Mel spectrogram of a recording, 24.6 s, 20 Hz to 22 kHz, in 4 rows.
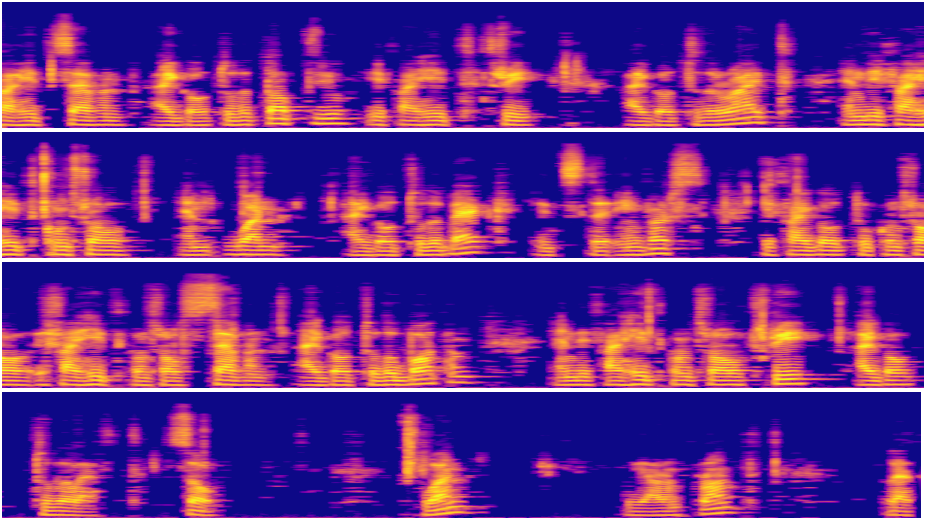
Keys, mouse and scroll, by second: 0.3 KP_7, 3.7 KP_3, 7.7 ctrl+KP_1, 13.7 ctrl+KP_7, 17.4 ctrl+KP_3, 21.2 KP_1.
